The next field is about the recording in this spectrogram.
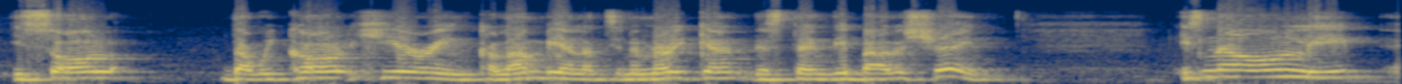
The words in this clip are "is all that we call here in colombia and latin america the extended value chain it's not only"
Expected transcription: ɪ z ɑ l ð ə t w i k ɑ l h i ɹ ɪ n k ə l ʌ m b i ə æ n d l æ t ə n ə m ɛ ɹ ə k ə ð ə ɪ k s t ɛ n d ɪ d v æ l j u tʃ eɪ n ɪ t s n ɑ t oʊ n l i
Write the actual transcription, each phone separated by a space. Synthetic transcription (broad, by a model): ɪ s ɑ l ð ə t w i k ɑ l h i ɹ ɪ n k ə l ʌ m b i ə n l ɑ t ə n ə m ɛ ɹ ə k ə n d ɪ s t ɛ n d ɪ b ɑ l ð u ʃ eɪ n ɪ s n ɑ oʊ n l i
